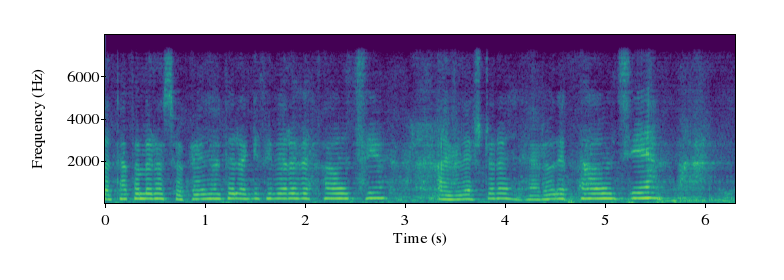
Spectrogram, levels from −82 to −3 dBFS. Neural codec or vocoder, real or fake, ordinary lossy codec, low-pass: codec, 24 kHz, 0.9 kbps, WavTokenizer, small release; fake; none; 7.2 kHz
